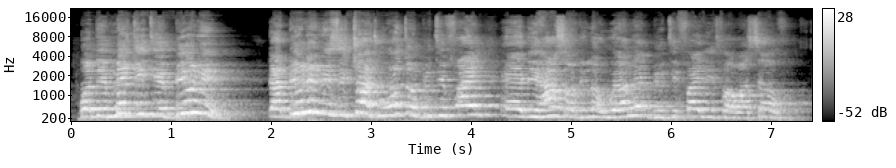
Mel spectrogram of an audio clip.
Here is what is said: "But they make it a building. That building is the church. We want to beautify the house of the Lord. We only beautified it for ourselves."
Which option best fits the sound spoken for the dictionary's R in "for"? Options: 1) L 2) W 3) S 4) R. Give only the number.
2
